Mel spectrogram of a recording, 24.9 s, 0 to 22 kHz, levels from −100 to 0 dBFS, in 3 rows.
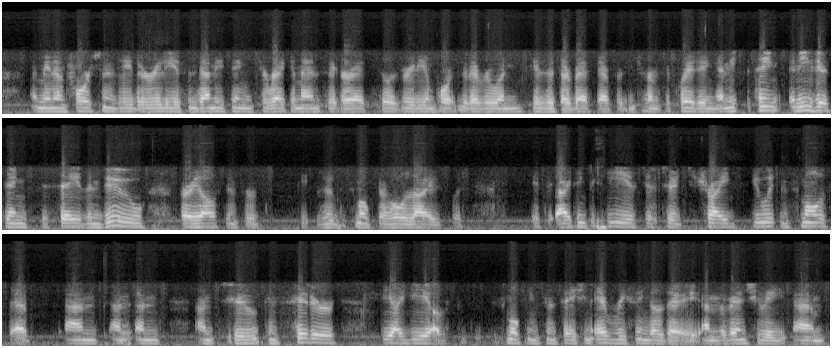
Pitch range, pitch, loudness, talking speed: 110-125 Hz, 115 Hz, -26 LUFS, 185 wpm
